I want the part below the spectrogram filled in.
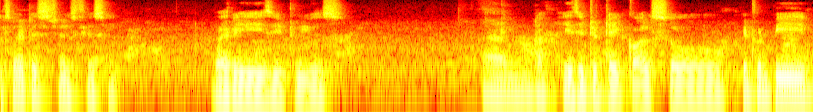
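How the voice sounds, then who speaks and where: A man with an Indian accent giving casual unboxing and installation commentary as a product reviewer, halting and hesitant as he thinks aloud. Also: mid-range voice, dark tone. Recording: clearly noisy background ambience.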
